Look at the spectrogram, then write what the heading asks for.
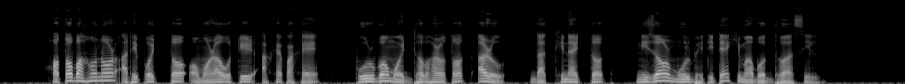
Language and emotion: Assamese, neutral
